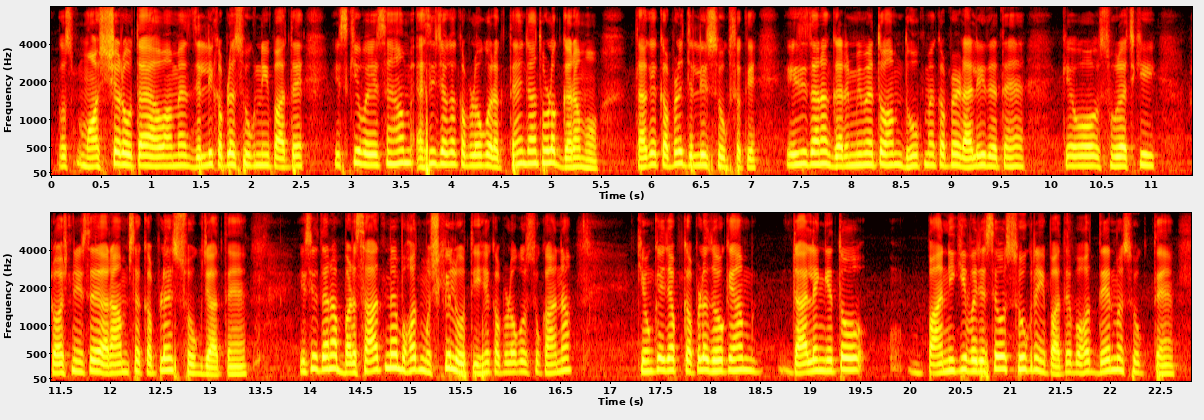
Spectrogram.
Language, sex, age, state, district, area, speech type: Urdu, male, 30-45, Delhi, Central Delhi, urban, spontaneous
